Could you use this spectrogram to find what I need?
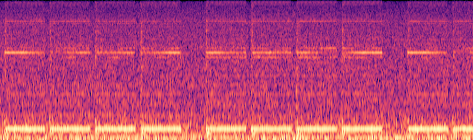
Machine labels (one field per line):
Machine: slide rail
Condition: normal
